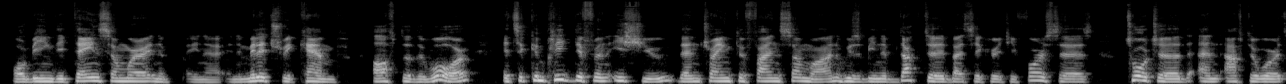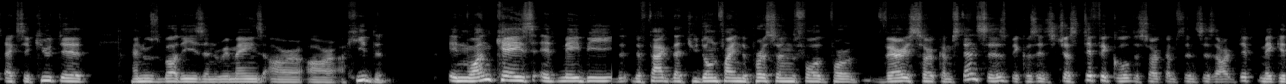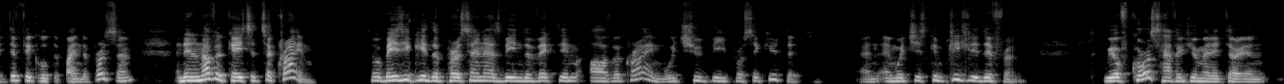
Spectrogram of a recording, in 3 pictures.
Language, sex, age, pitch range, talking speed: English, male, 40-59, 130-165 Hz, 175 wpm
